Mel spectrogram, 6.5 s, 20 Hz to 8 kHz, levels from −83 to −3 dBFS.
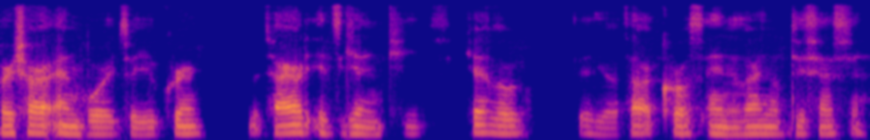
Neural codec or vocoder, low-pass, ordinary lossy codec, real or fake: codec, 16 kHz, 0.8 kbps, ZipCodec; 7.2 kHz; none; fake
